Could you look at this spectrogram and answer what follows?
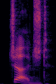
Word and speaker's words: judged: trying to emphasize is even though this word looks like it's two syllables really it's just one syllable so if you were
